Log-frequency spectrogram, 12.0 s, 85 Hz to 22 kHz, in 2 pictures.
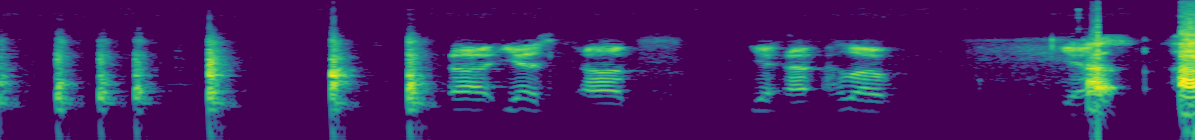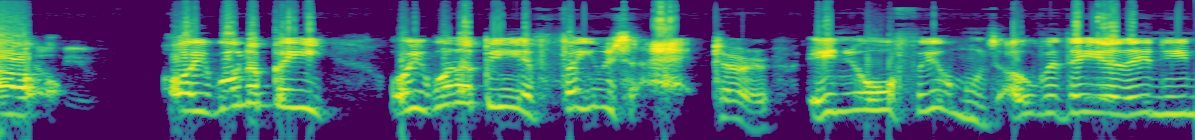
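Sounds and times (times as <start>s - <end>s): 
sharp knocks on a door: 0.0s - 2.3s
speech: 2.5s - 4.6s, 5.3s - 11.9s.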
